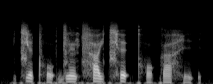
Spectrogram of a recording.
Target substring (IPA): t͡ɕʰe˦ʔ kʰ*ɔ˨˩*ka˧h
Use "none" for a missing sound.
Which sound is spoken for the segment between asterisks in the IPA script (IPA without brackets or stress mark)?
ɔ˨˩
